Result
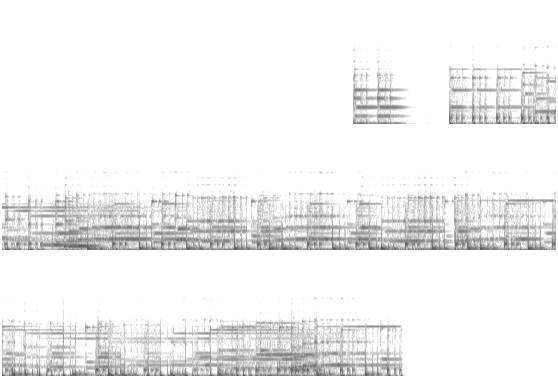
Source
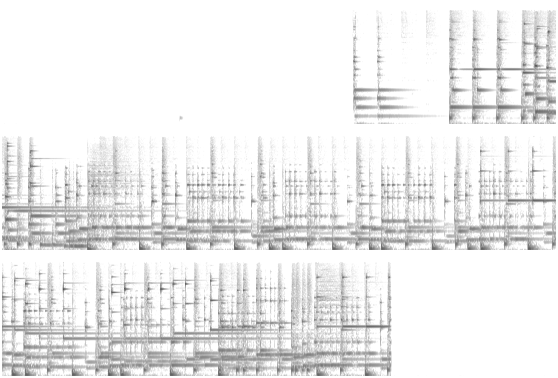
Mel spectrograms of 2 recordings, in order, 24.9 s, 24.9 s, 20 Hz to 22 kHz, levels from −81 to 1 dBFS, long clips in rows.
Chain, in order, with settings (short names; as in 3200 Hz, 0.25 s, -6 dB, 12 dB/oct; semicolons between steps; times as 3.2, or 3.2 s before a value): tracing distortion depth 0.096 ms; expander -41 dBFS; tilt -4.5 dB/oct; compressor 8:1, threshold -38 dBFS, peak gain reduction 32.5 dB; ladder low-pass 1900 Hz, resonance 60%; soft clip -37 dBFS, distortion -23 dB; loudspeakers at several distances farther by 36 m -9 dB, 63 m -9 dB; careless resampling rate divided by 6×, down filtered, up hold; gain +16.5 dB; MP2 64 kbps 16000 Hz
